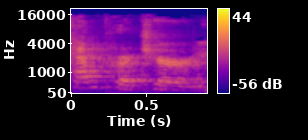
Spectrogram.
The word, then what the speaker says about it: temperature: Từ này không đọc là temperature, nhiệt độ, mà nó đọc là temperature. Lý do là nó chỉ đọc 3 âm tiết thôi. Không phải là temperature, mà là temperature các bạn ạ.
